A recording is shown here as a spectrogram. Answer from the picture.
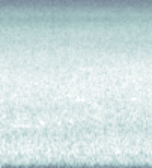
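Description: Steady rush of a waterfall and of shallow water running over rock, with the chatter of a crowd faintly in the background.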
